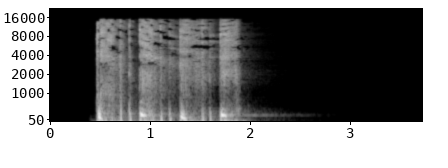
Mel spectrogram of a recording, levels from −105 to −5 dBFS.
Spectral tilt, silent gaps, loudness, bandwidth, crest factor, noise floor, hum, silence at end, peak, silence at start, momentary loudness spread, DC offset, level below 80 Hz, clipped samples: -4 dB/octave; none; -22 LUFS; 15.5 kHz; 22 dB; -86 dBFS; none; 1.85 s; -4 dBFS; 0.45 s; 4 LU; under 0.1%; -40 dBFS; under 0.1%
